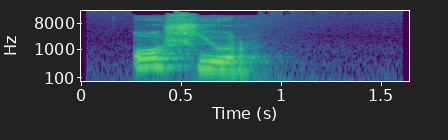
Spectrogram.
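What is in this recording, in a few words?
"ошъюр", Komi, female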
